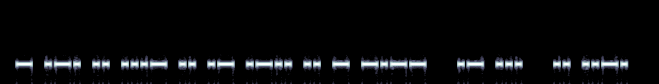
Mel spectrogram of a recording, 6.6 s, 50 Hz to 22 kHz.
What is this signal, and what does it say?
Morse code, heard as a keyed tone, about 25 wpm, 1000 Hz. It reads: TRIVIALITY AS IF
